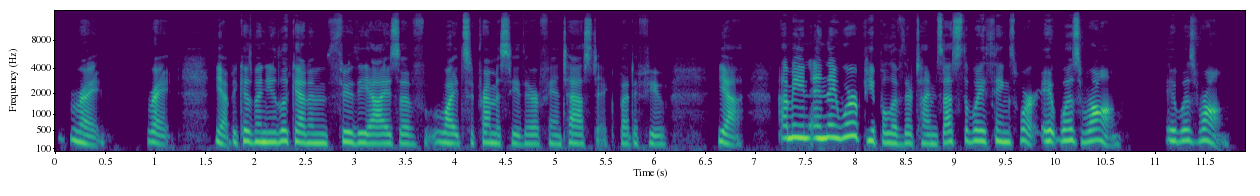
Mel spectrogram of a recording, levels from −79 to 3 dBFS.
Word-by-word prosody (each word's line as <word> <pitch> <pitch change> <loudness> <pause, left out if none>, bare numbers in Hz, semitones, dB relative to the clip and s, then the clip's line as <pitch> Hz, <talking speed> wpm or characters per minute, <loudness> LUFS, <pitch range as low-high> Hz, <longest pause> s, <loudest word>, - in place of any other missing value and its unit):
Right. 220 -6 0 0.4
Right. 220 -6 0 0.4
Yeah, 210 -6 0
because 230 +3 -1
when 225 -1 +4
you 220 0 +2
look 245 +1 0
at 215 -2 +3
'em 205 -1 0
through 220 +2 -1
the 210 -1 0
eyes 195 -1 +1
of 190 -3 -5
white 205 -3 -1
supremacy, 205 -2 -1
they're 190 +1 -5
fantastic, 190 +1 -5
but 195 0 -6
if 195 - -13
you 180 -2 -6 0.5
yeah, - - +1 0.4
I 310 - +2
mean, 315 0 +7
and 310 0 +6
they 325 - +5
were 345 +3 +5
people 240 -6 -1
of 195 -2 -3
their 205 - -2
times, 190 -2 -4
that's 220 +1 +1
the 250 - -3
way 245 0 +3
things 225 -2 -1
were. 260 - 0
It 240 -1 +3
was 255 -2 +1
wrong. 230 -7 +3 0.4
It 250 -1 0
was 245 -1 -2
wrong. 235 -6 0
220 Hz, 205 wpm, -22 LUFS, 195-245 Hz, 0.5 s, mean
